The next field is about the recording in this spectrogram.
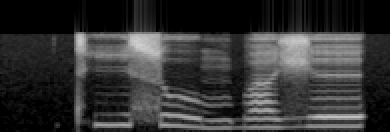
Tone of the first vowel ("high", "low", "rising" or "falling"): high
